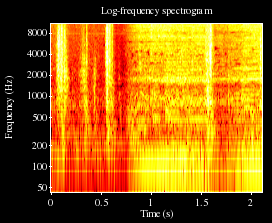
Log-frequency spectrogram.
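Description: A few sharp clicks from the key fob and start button, then about a second in the 2011 VW Passat BlueMotion's 1.6-litre diesel engine starts and settles into a steady idle.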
